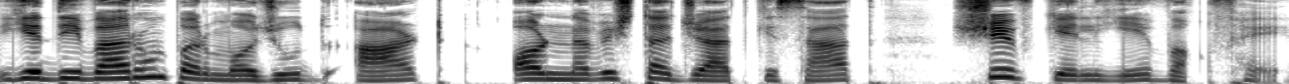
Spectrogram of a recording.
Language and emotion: Urdu, neutral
